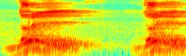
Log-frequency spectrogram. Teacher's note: Nah, ketika mengandung vokal, dulli memiliki tashdid. Saat berhenti, hanya kasrah yang dihilangkan, vokalnya, tashdid tetap ada.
